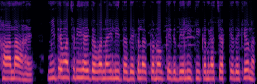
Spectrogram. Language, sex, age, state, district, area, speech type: Maithili, female, 30-45, Bihar, Muzaffarpur, rural, spontaneous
